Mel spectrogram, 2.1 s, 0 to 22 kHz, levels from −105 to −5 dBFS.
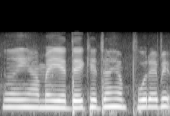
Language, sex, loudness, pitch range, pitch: Urdu, female, -13 LUFS, 215-235 Hz, 225 Hz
